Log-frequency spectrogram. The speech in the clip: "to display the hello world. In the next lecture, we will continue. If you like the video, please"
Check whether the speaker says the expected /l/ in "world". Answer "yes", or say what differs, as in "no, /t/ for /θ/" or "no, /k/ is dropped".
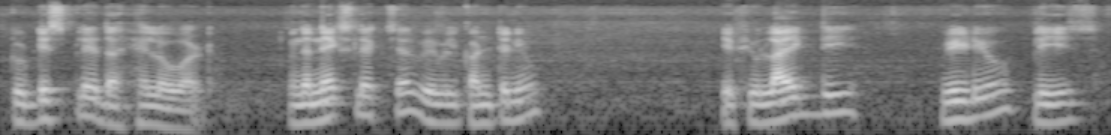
no, /l/ is dropped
